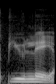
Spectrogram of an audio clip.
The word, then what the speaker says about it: Bewlay: in the demo um obviously it's bewley I think I'll say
